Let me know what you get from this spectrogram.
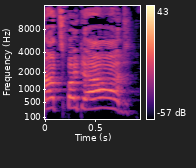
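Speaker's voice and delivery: very high, shrill, very loud shout. Recalling a Vine of Griffin McElroy at WrestleMania: imitating Griffin McElroy shouting. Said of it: "where he's just shouting".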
